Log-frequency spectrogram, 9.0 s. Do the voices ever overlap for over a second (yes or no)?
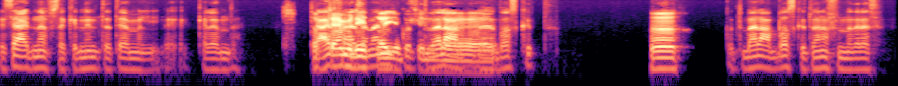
yes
